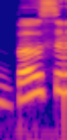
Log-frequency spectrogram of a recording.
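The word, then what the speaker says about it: boatswain: Nobody is carefully enunciating when freezing sea water is hitting their face, which perfectly explains bosen and coxin.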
